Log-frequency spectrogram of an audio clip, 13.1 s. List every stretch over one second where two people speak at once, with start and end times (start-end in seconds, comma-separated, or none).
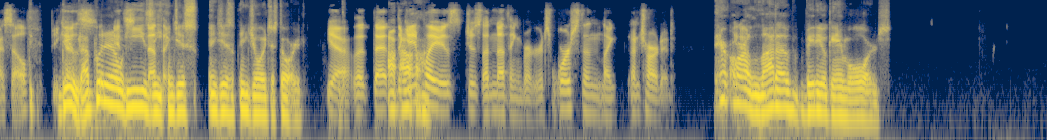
0.7-2.1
